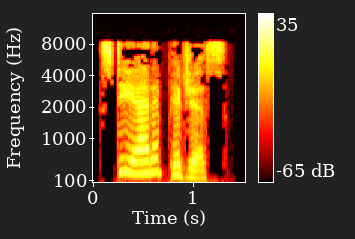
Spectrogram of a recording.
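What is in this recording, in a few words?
"steatopygous", British English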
